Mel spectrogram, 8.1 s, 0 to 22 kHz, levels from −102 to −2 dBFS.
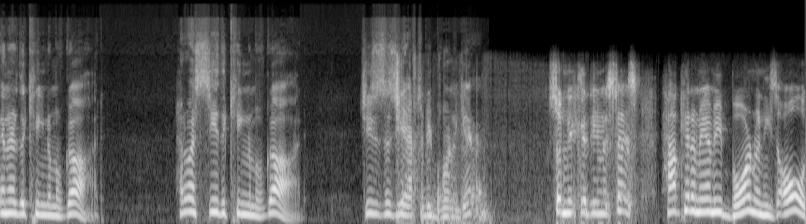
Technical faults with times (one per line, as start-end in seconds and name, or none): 3.97-8.06 call bitrate drop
